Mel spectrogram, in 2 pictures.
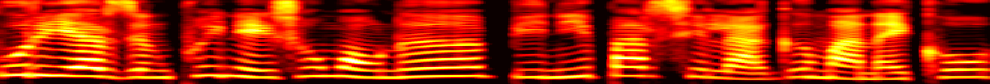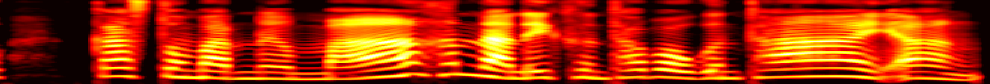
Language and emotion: Bodo, fearful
